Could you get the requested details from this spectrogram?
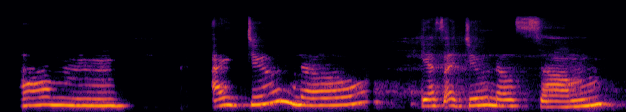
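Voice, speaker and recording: With a slight non-native accent, a woman speaks very slowly in a high voice with ordinary pitch variation. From Vietnam. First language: Vietnamese. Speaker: professor. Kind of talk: online discussion. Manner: halting.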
